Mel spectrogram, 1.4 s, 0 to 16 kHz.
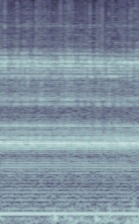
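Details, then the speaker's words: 2003 Mini Cooper AC system after compressor and receiver-drier replacement, flush and PAG 46 oil fill: vacuum pump runs with a steady drone, low hum and faint high tone as the gauge valves open and it pulls the system below zero. "So next step is to turn the vacuum pump on. And when we open them, it draws vacuum."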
